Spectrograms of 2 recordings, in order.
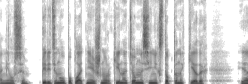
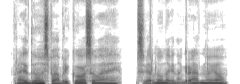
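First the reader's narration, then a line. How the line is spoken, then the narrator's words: Purring murmur. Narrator (Russian): промурлыкал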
